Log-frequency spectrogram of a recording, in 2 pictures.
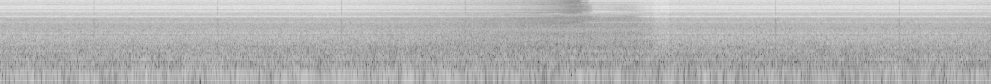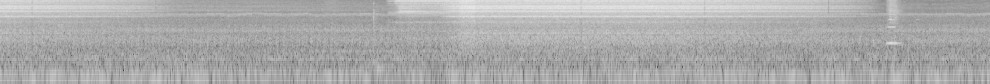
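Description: Wheels hum and whine on the track.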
